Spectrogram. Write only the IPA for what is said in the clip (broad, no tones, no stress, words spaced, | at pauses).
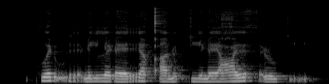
kʷʰɘ ɽṵrə̰ɳilɘ ɽɛrɘqʼaɳʏ kiɳɛ ʕɘhə̰ɭukḭ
